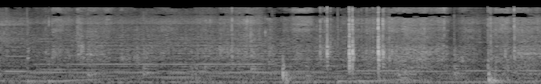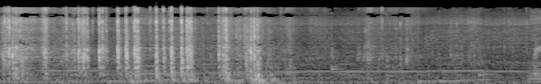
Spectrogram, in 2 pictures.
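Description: Background music with a repeating bass pattern, over the crackling and scraping of foam packing sheets and a cardboard box as things are pulled out of it, thickest and loudest from about two to six seconds in.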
